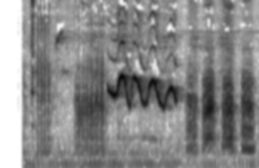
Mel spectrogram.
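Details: Javan myna (jalak kebo) singing actively with a full repertoire, used as a masteran training recording so that other mynas hearing it join in. Harsh buzzy bursts give way to a wavering warbled whistle, then rasping chattering notes over a steady low hum.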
